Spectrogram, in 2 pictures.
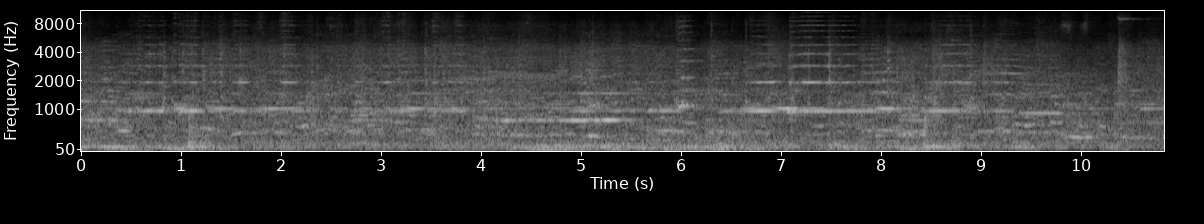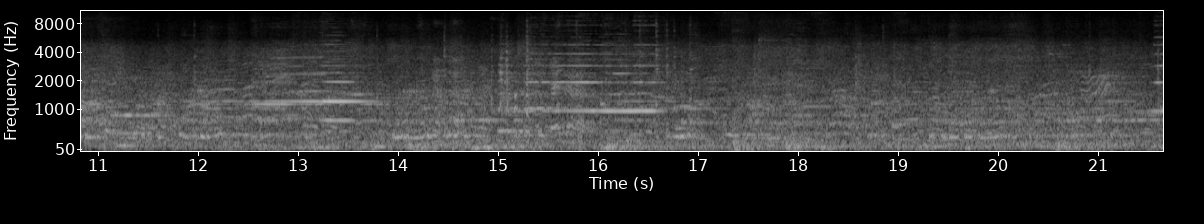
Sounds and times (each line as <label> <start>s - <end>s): squeaky, singing sound of the turning wheel 0.0s - 11.8s
crowdy atmosphere 0.0s - 21.6s
squeaky, singing sound of the turning wheel 14.9s - 17.7s
squeaky, singing sound of the turning wheel 19.1s - 21.6s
